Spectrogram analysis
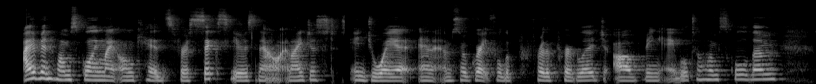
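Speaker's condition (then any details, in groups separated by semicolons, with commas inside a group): No condition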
